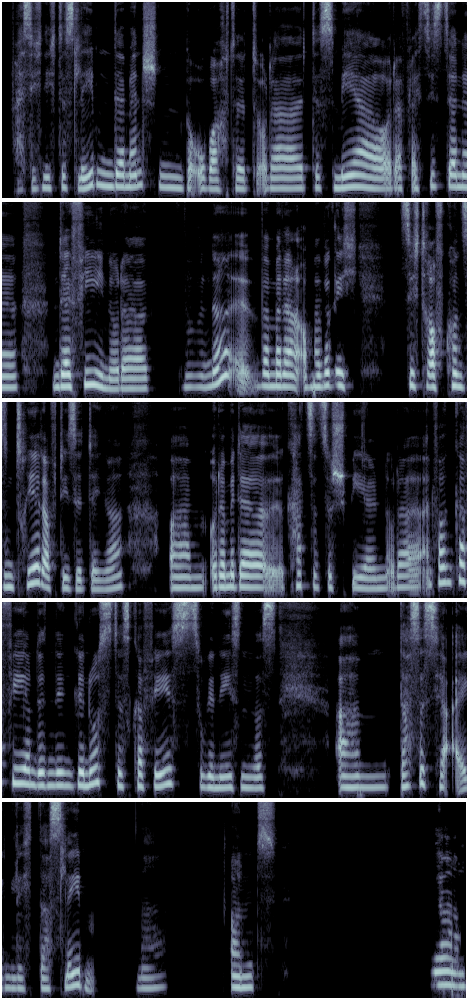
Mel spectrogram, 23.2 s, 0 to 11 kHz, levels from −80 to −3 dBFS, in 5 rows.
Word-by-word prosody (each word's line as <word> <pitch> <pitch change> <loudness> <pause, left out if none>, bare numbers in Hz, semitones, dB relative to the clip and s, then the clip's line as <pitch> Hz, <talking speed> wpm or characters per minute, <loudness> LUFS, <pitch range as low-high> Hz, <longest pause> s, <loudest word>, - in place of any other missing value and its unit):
weiß 160 - +2
ich 165 - -8
nicht, 180 +1 -5
das 185 - +4
Leben 205 +5 -1
der 200 -1 +2
Menschen 195 -3 -2
beobachtet 160 0 -4
oder 170 0 -2
das 180 0 +4
Meer 185 -1 +1
oder - - -4
vielleicht 175 - -6
siehst 205 0 +1
du - - +3
ja - - +3
'ne 185 -1 -1 0.3
'n 195 - -4
Delphin 205 -2 +3
oder, 165 +1 0 0.3
ne? 195 - -1
Wenn 205 0 0
man 205 - +4
dann 195 -1 +4
auch - - -2
mal 195 0 0
wirklich 220 0 0 0.4
sich 220 -3 +2
drauf 195 -3 +2
konzentriert 205 +5 +1
auf 185 -1 0
diese 165 -2 -2
Dinger, 160 +5 -6 0.4
ähm, 180 0 -2
oder 190 +1 +2
mit 195 0 0
der 190 -1 +2
Katze 210 -2 -1
zu 185 - +1
spielen 170 0 -1
oder 190 0 -3
einfach 260 +2 -1
'n 265 - -4
Kaffee 280 -3 +1
und 230 - -1
den 215 0 0
den 220 -1 -1
Genuss 230 +6 +3
des 210 -2 +1
Kaffees 205 +4 +3
zu 190 - +1
genießen, 185 0 -1
das, 180 0 +5 0.6
ähm, 190 0 -3
das 200 +4 +4
ist 245 -4 +7
ja 200 - -2
eigentlich 170 0 -5
das 165 -1 +4
Leben, 210 +4 -2 0.4
ne? 175 +2 -11 0.6
Und 190 0 -2 1.6
Ja, 225 0 +2
190 Hz, 165 wpm, -25 LUFS, 180-210 Hz, 1.6 s, ist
